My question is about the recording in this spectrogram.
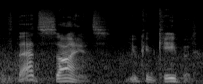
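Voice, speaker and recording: An actor with an American accent plays a young, wisecracking adventurer as a video game's lead, sounding wry, flippant, and sarcastic. His mid-range, gravelly voice swings widely in pitch at a measured pace, heard as game audio over loud ambient noise.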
